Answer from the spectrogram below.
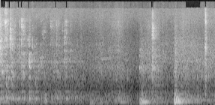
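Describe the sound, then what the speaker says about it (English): Tap water runs into a sink as a finger is rinsed off, a soft uneven splashing with a few louder gushes near the end. "Wash my finger off."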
